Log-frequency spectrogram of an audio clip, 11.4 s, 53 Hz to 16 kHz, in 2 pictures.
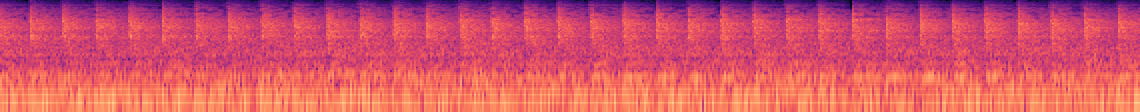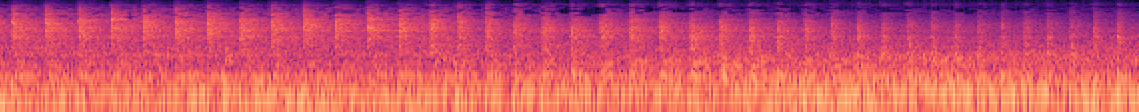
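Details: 1999 Chevrolet Tahoe, sat 13–14 years: heavy, fast knock, roughly three a second, hammering over a rough idle from a blown bottom end, likely from water in the oil pan instead of oil; transmission decent.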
